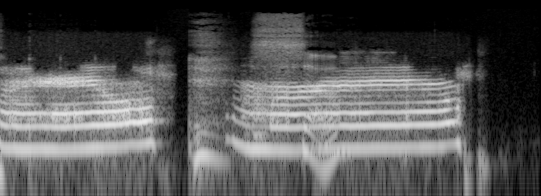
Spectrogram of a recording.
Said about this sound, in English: Holy shit, there's a cat fight about to go down in my hallway. Oh.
